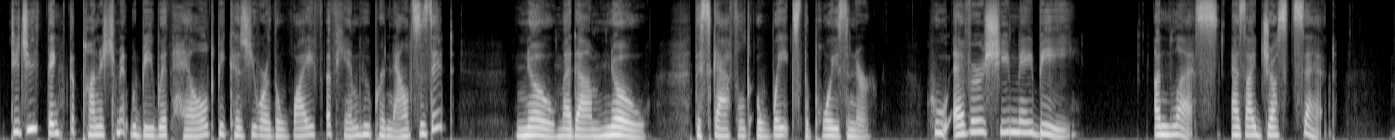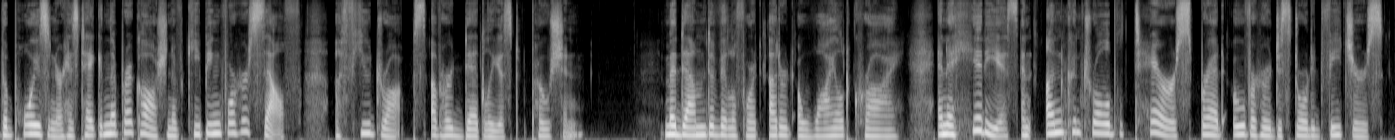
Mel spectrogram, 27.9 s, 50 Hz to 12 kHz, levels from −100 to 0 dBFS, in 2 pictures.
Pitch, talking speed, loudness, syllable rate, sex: 190 Hz, 150 wpm, -21 LUFS, 5.1 syllables/s, female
